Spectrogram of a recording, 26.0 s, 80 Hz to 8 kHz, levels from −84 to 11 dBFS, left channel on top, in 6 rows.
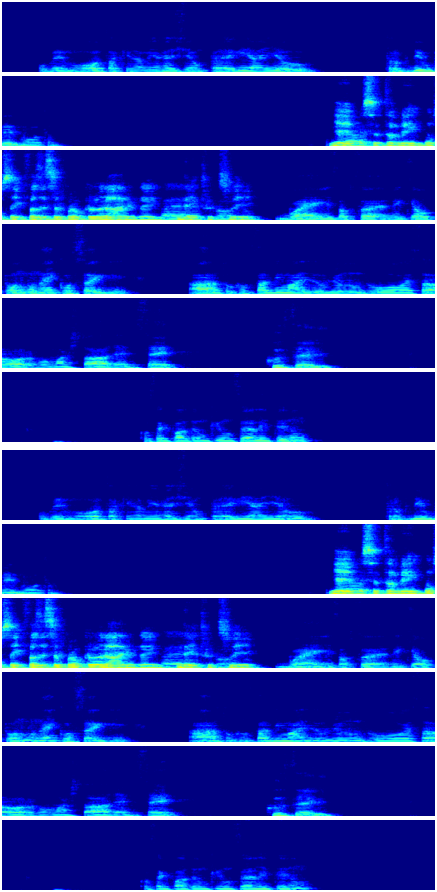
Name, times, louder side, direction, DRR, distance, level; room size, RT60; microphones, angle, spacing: voice 1, 0.4-3.1 3.8-4.9 7.6-8.1 10.2-14.2 14.9-19.0 20.0-20.6 23.1-24.7, left 2 dB, 30° left, 1.3 m, -40 dB
voice 2, 7.6-11.2, right 3 dB, 35° right, 0.4 m, -26 dB
2.7 x 2.1 x 2.3 m
head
